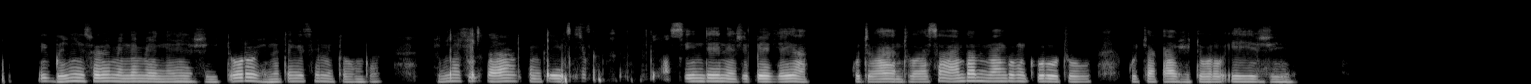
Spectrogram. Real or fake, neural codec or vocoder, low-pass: fake; codec, 16 kHz, 4 kbps, FreqCodec, larger model; 7.2 kHz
